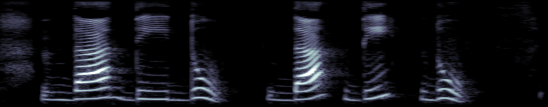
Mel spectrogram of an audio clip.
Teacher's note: پھر دال ہے، دال وہیں سے ادا ہوتا ہے جہاں سے تا ادا ہوتا ہے، آپ نے زبان کی نوک اوپر والے دانتوں کی روٹس پہ لگانی ہے اندر کی طرف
